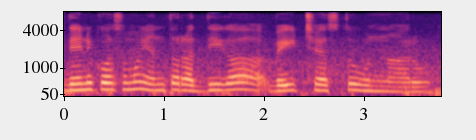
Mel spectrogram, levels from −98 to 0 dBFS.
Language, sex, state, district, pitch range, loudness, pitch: Telugu, female, Andhra Pradesh, Chittoor, 195-230 Hz, -16 LUFS, 215 Hz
